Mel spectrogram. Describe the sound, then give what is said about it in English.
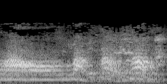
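A man down on all fours growls like a dog, a loud, rough, sustained snarl from his throat that rises and swells in a few pulses, with no other sounds. “He growls, so I'll growl.”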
